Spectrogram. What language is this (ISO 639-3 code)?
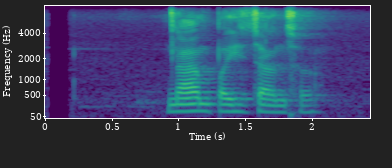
nep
